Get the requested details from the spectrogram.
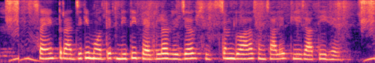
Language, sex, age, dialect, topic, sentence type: Hindi, female, 18-24, Kanauji Braj Bhasha, banking, statement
